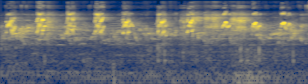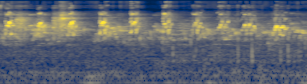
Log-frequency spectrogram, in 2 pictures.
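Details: Begging from four young budgerigars as their yellow mother feeds them: fast, even, hoarse rasping pulses, close to three per second, sustained without a break.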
